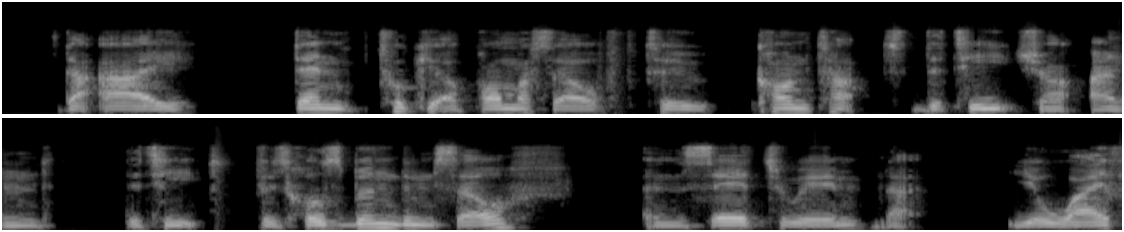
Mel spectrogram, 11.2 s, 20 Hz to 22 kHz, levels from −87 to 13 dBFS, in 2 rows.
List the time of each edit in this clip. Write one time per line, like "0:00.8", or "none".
0:03.8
